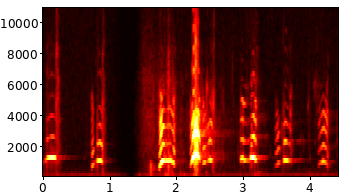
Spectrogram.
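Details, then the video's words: Capuchin monkey uttering scattered arched chirps, then a louder, harsher squealing burst in the middle, followed by more short rising-falling chirps in quick succession. "Monkey Sounds | Capuchin Sound"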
